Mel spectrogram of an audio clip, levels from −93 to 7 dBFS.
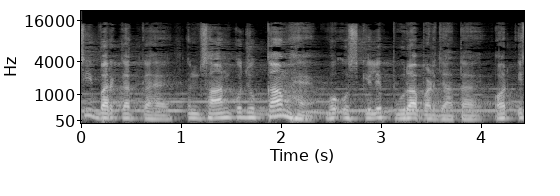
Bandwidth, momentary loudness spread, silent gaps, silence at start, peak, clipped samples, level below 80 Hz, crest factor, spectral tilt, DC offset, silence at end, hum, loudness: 15.5 kHz; 8 LU; none; 0 s; 0 dBFS; under 0.1%; -46 dBFS; 18 dB; -5.5 dB/octave; under 0.1%; 0 s; none; -19 LUFS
